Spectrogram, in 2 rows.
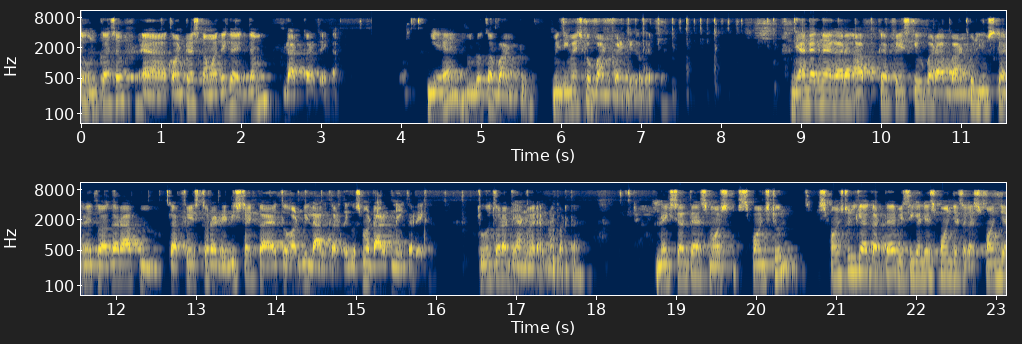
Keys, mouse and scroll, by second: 4.3 right click, 5.5 click, 6.2 ctrl+z, 6.5-9.1 typing, 18.4 right click, 20.1-23.1 drag.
